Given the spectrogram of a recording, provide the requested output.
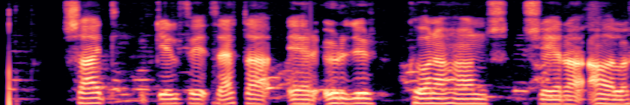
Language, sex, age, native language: Icelandic, male, 13, Icelandic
